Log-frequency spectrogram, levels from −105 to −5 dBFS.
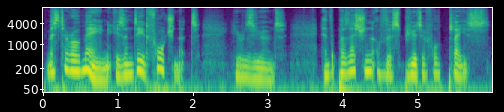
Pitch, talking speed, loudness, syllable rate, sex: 135 Hz, 140 wpm, -20 LUFS, 5.4 syllables/s, male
